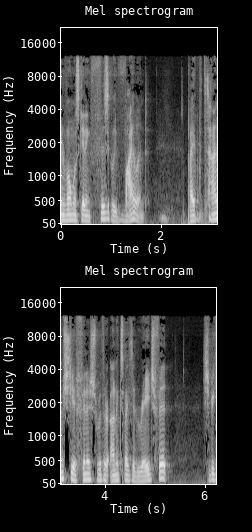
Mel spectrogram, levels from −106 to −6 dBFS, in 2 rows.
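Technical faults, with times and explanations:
2.27–3.32 s, repeated stalls (stutter): Packets arrived late, so the jitter buffer ran dry six times. Each time, the last sound was stretched to bridge the wait, covering 180 ms in total, with the longest hold 50 ms. Nothing is lost, but the audio drags and stutters.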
